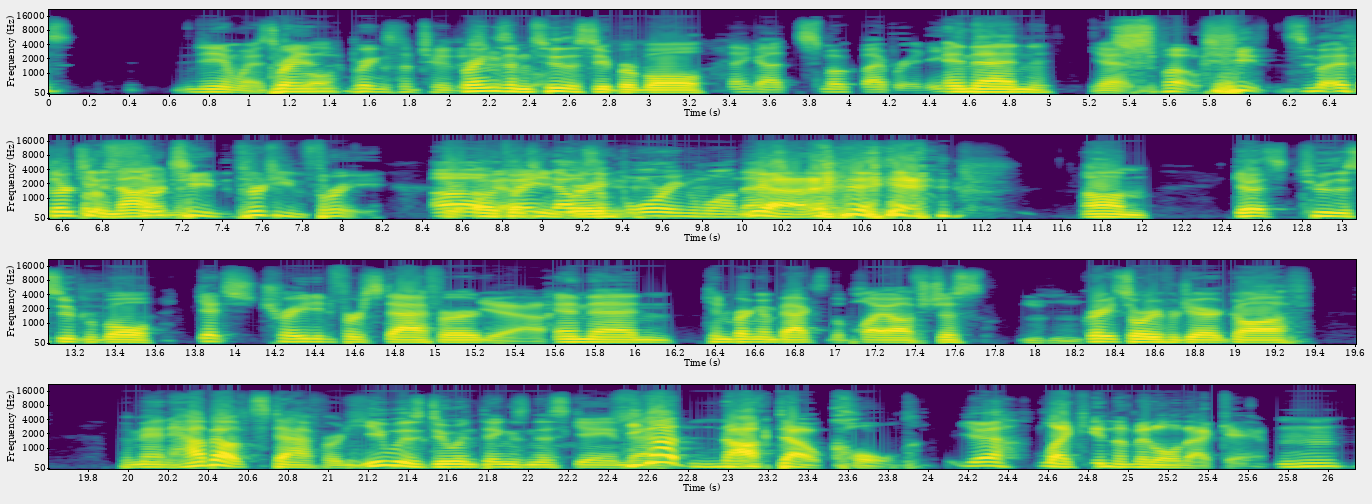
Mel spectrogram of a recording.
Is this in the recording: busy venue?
no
